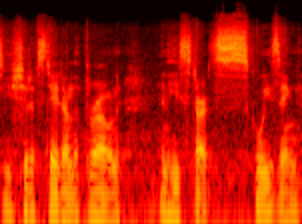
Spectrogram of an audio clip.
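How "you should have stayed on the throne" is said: rushed, hushed, menacing half-whisper. Game master voicing a character who half-whispers while being held, half-whispering. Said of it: "he whispers".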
